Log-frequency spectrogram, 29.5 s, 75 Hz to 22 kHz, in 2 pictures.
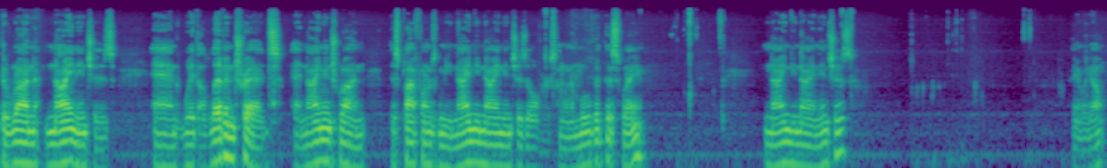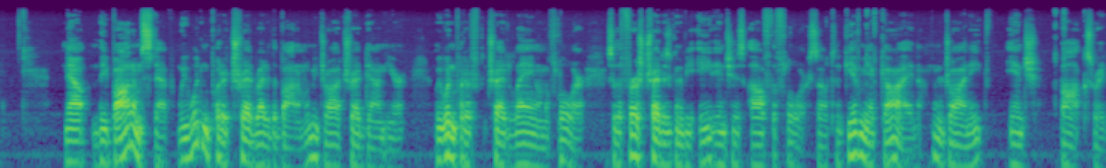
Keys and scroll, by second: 8.9 m, 9.1 Return, 12.5 9, 13.5 Return.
